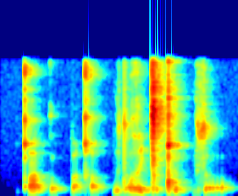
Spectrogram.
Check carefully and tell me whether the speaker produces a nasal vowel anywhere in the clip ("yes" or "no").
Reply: no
